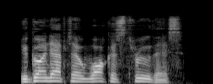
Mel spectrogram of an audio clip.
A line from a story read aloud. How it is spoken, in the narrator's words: Holden said, quickly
